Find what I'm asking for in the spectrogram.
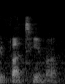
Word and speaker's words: Fatima: But Hispanic pronunciation would be Fatima.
